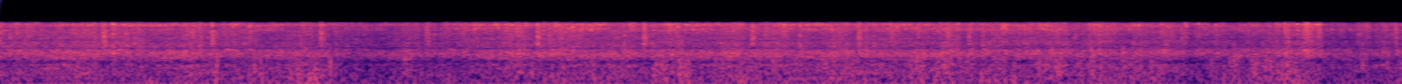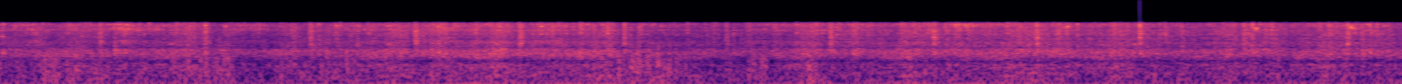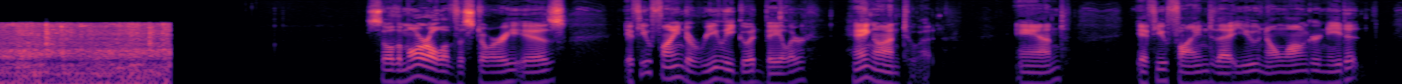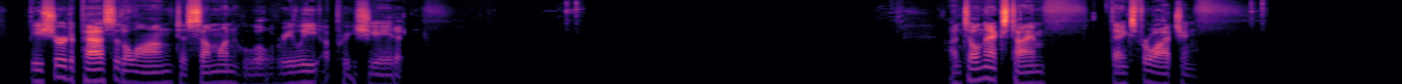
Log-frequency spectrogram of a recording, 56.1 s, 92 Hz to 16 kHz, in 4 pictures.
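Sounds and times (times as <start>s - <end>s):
hay baler machinery: 0.0s - 29.8s, 31.8s - 33.7s
tractor engine drone: 0.0s - 29.8s, 30.8s - 46.4s, 51.0s - 54.7s.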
